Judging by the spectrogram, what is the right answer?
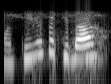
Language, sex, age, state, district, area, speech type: Assamese, female, 18-30, Assam, Golaghat, urban, conversation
